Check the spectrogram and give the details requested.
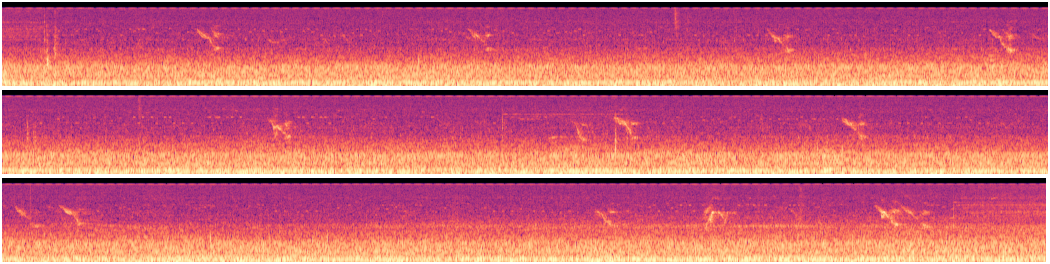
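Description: Short, thin, high chirps that fall in pitch, repeated about every one to two seconds by a small bird, over a steady low rumble of distant traffic.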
